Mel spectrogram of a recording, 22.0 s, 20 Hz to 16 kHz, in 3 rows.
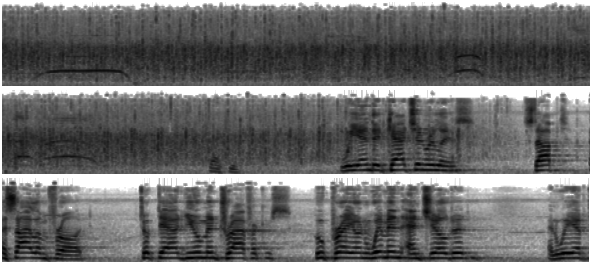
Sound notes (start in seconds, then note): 1.6 cheers and applause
